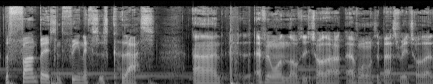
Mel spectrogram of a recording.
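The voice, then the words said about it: Speaks with a noticeable accent. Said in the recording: “I cannot say it with my accent”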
